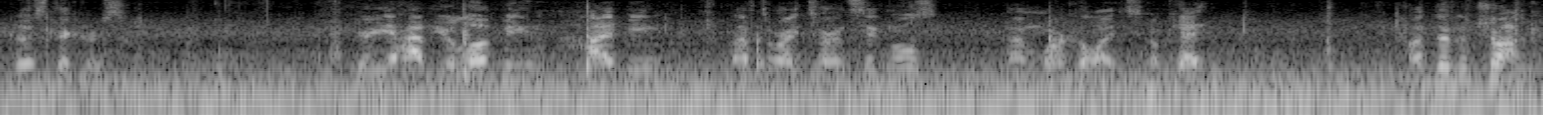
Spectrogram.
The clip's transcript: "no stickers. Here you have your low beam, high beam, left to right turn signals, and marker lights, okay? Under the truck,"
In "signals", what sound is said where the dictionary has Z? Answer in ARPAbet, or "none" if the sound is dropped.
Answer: Z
